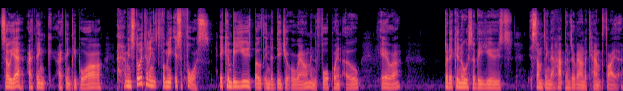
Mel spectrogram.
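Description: At a fairly quick pace, a man with a southern English accent talks in a medium pitch with ordinary pitch variation, the sound dry and close with no echo. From southern England. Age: 40s. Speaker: storytelling festival president. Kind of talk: interview.

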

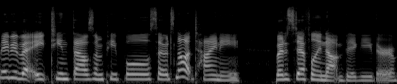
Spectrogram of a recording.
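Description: A woman with an Appalachian accent speaks at a very fast pace in a fairly high voice with a bright, sharp tone. The sound is dry and close, with no echo. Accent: Appalachian Southern. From East Tennessee, Appalachia. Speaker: poet. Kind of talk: interview about her poetry.

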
